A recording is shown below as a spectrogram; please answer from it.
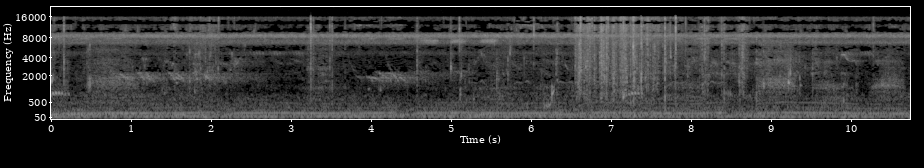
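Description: Quiet outdoor ambience over floodwater: a low steady hum, faint bird calls, and a short cluster of light splashes and clicks a little past the middle as a wet gill net and catfish are handled in the water.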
